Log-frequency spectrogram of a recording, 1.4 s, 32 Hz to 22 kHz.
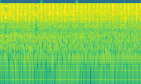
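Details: Mercedes W124 300E at steady idle: fast, light ticking over the engine from an exhaust leak at the EGR gasket, caused by one loose bolt (later tightened); EGR valve also has a leaky diaphragm.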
